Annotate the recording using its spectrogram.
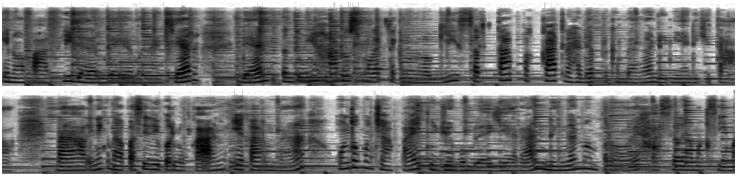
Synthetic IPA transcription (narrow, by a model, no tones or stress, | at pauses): ʔinofasidalamɡajaməŋad͡ʒardant̪ənt̪uɲaɦaɾʊsmolɛk̚t̪ɛk̚noloɡisərt̪apəkat̪ːərɦadapːərkəmbaŋanduniadiɡit̪al | nahhalʔḭnikənapasɪhdipərluka̰njakaɾənaʔunt̪ʊk̚məɲt͡ʃapajt̪ud͡ʒuanpəmbəlad͡ʒaɾandəŋanməmpəɾolɛhhasɪljaŋmaksima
